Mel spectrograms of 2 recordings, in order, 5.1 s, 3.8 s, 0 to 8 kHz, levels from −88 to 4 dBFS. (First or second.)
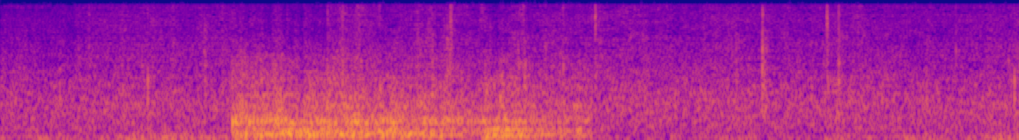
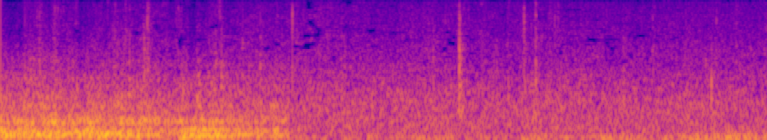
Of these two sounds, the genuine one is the second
